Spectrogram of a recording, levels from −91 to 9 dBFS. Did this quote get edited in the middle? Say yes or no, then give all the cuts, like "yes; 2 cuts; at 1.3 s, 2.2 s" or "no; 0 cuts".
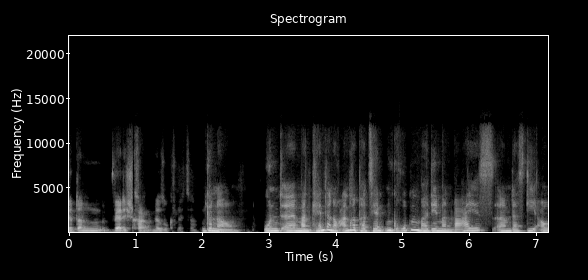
yes; 3 cuts; at 0.9 s, 1.5 s, 2.8 s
